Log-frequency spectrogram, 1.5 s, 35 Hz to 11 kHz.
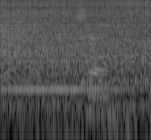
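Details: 2006 Toyota Sienna XLE V6, hood open: steady, even idle with a faint light injector and valve tick over the hum, no knocks or misses; a healthy-sounding engine.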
